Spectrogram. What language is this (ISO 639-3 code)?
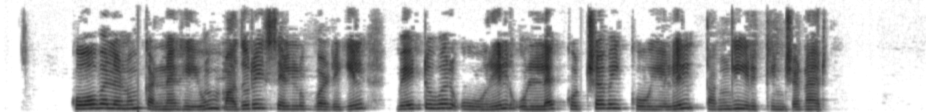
tam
